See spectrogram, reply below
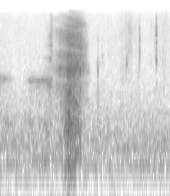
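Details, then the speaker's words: Single partly held-back, muffled, hissing sneeze with faint sniffs from an allergy sufferer who ran out of antihistamines, with watering eyes, running, tickling nose and voice loss, trying to suppress it; allergic sneezing. "This is what it sounds like if I don't take my medicine. And I ran out. I ran out early."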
